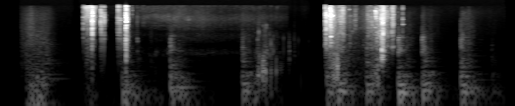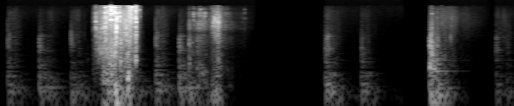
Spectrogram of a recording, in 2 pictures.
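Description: Footsteps tap quickly on a hard surface.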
